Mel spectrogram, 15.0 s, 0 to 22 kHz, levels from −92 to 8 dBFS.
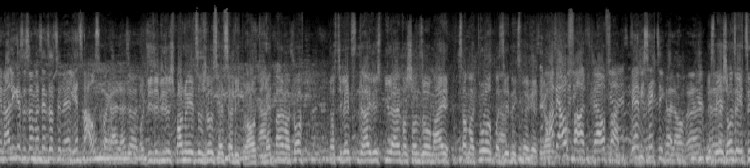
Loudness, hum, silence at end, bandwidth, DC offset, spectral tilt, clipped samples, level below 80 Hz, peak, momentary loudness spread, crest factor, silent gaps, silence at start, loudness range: -23 LUFS; none; 0 s; 16.5 kHz; under 0.1%; -5 dB/octave; under 0.1%; -68 dBFS; -8 dBFS; 4 LU; 14 dB; none; 0 s; 2 LU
